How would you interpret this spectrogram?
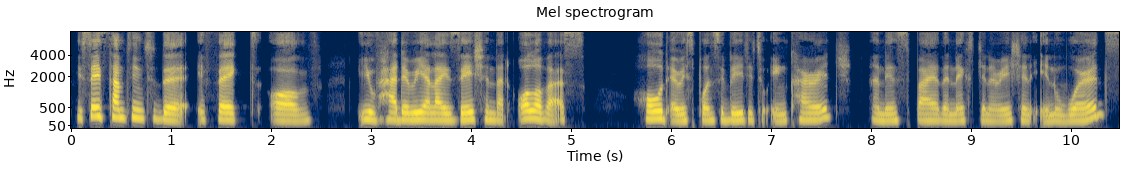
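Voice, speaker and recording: A woman's voice: fairly low pitch, normal speed, darkish tone, clean tone, no room sound, clean studio sound. A woman from Zambia hosting an interview podcast, friendly, with many short affirmations. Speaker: podcast host. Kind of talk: casual interview talk.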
